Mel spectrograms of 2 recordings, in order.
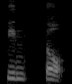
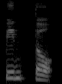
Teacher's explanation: Do you hear the glottal stop when I say pinto?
